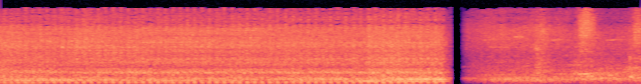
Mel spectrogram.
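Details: First-generation Yamaha NMAX scooter idling with a coarse, uneven chugging pulse before being switched off; the engine runs rough, cause not yet found.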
